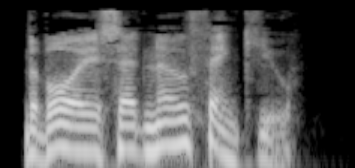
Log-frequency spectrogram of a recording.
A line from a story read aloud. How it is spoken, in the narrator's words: Addison said gruffly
